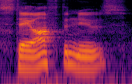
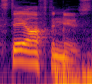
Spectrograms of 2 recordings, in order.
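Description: First: "Stay off the news." slowed down with "off" rising; slow emphatic advice. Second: "Stay off the news." said louder, punched on "Stay"; firm advice. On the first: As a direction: stretch it out and lift "off". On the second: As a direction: hit "Stay" hard as a warning. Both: Shown as a demonstration. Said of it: "my only piece of positive advice".

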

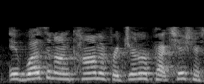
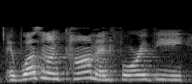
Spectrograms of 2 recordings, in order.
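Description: First: Speaking through hiccups; words broken by a hiccup. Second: Said in the usual way. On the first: Real, not acted. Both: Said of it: "excuse me, I have the hiccups".

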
